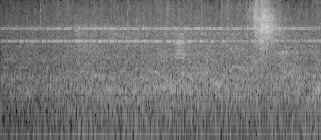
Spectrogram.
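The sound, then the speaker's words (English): A metro train rumbles steadily through the world's deepest train station, a thin high electric whine riding over the low roar, with a sharp hissing burst near the end and faint crowd murmur. “So finally, we've reached the bottom of the world's deepest train station.”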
